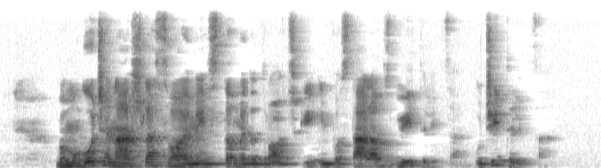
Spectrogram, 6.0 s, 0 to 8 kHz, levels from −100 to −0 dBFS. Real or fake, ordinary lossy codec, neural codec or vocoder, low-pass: real; none; none; 7.2 kHz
